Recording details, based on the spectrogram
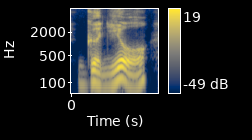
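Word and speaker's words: God jul: can be translated as good jeul fanatically it's pronounced good Yule God in Swedish means happy good Merry while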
